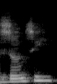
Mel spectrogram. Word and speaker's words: Zunzi: First, am I pronouncing your name right? Is it Zunzi or?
